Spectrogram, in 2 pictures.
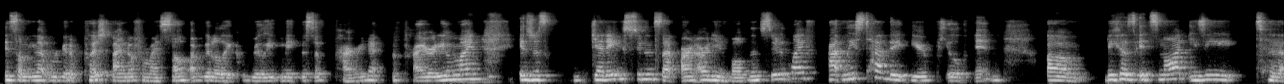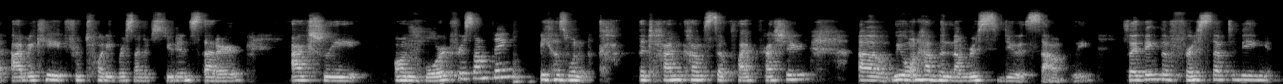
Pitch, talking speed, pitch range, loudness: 195 Hz, 195 wpm, 175-215 Hz, -17 LUFS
